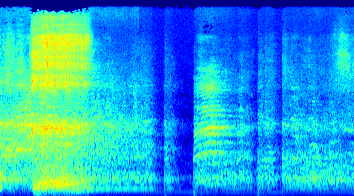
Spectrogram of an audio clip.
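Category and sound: vocal imitation, imitated snoring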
